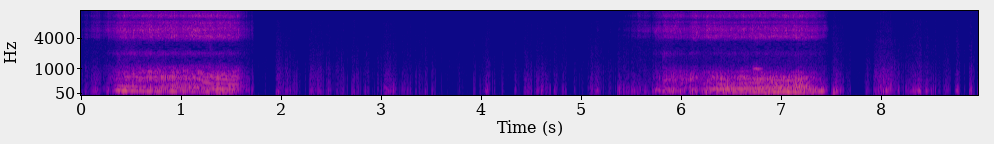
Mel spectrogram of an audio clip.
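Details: Two loud, rough, rattling snores on the in-breath with quiet breathing between them, from an adult man asleep: heavy snoring.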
